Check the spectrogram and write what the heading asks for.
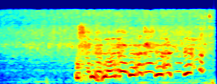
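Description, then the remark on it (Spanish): After a quiet moment, water suddenly bursts out of a leak in a ship's cabin and keeps gushing with a steady, bubbling rush, fairly loud, with no voices. “Hay fugas. No para de salir agua, por Dios.”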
